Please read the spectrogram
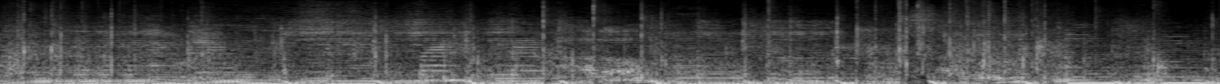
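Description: Upbeat music with a bass line and a steady beat, with children clapping along.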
